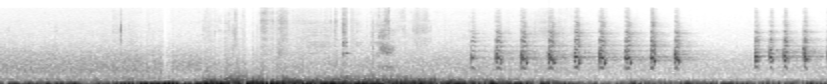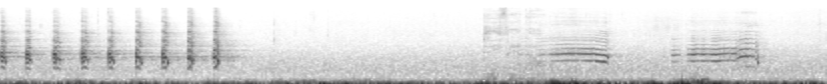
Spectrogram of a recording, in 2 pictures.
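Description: Turkey calling from a hand-held turkey call: two long runs of quick, evenly spaced notes, about six a second, then two short yelps near the end.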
